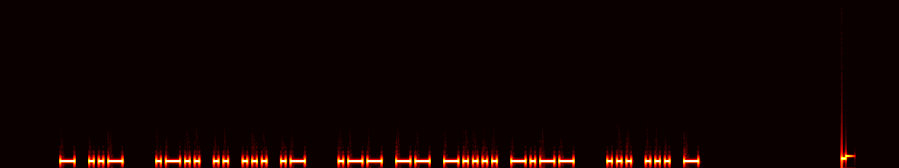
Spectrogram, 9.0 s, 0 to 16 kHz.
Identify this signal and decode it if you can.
Morse code, heard as a keyed tone, about 25 wpm, 700 Hz. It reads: TU LISA WM6Y SST
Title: K1USN SST QSO Practice - 25wpm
